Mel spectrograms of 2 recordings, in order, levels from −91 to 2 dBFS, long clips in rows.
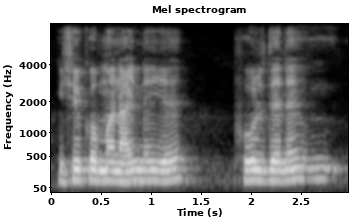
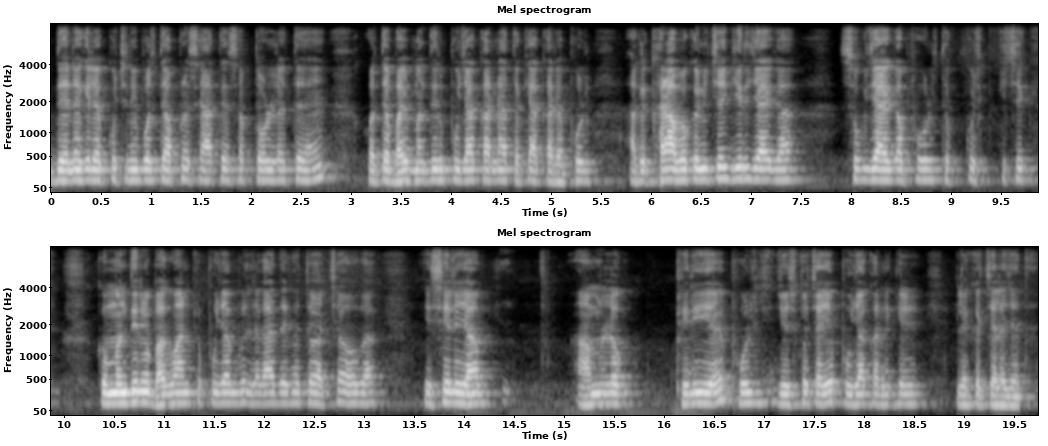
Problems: constant background noise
